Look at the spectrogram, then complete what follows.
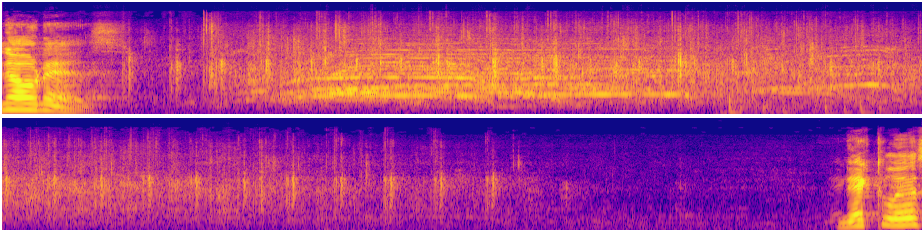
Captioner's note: applause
